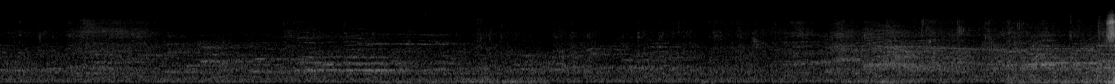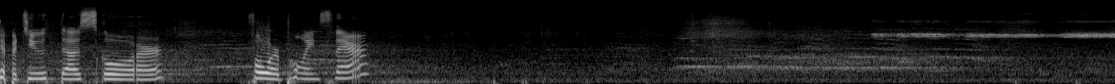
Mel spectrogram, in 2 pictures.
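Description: Skate wheels roll and rumble on a hard floor.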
